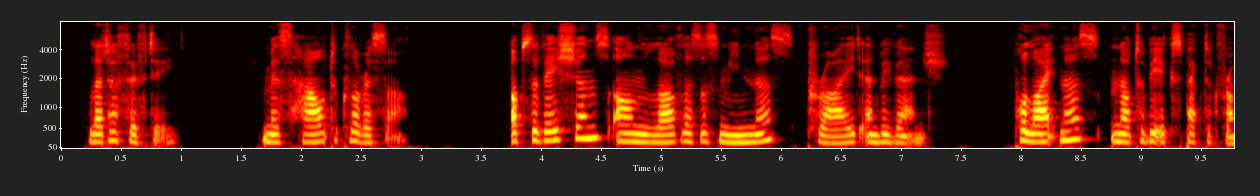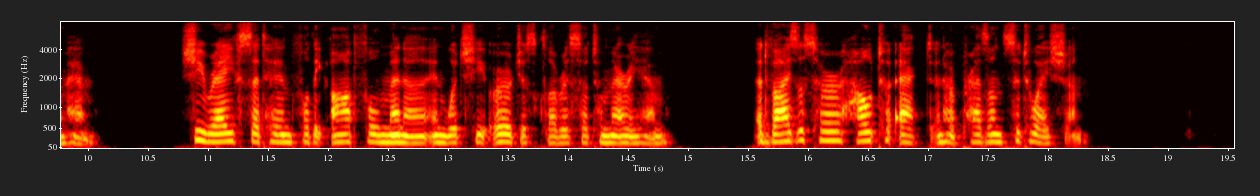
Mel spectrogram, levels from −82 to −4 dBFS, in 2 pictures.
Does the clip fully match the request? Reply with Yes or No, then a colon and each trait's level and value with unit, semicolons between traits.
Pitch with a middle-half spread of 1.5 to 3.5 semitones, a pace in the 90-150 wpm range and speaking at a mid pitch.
Yes: average, 2.7 semitones; average, 140 wpm; medium, 180 Hz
